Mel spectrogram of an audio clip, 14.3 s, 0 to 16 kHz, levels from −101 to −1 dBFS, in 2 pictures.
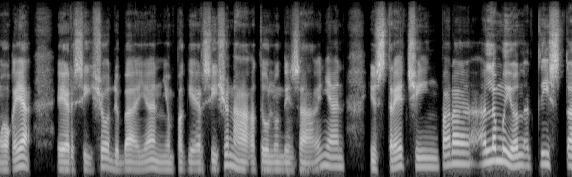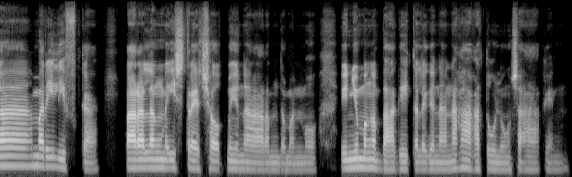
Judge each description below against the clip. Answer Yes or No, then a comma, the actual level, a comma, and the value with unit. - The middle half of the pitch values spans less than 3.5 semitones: No, average, 5.2 semitones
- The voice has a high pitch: No, low, 115 Hz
